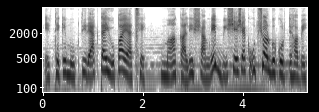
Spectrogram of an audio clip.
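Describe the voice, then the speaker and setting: A woman playing a scheming, cold stepmother in an animated horror tale, calculating and insinuating. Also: medium pitch, moderate pace, faint music behind, lightly acted. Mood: falsely concerned. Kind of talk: Bengali animated story voice acting.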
